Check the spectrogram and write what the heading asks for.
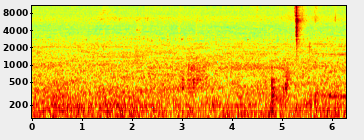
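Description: Faint sipping from a beer glass over a quiet room with a low steady hum, and one short sharp click about five seconds in.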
